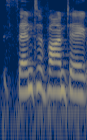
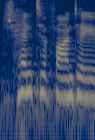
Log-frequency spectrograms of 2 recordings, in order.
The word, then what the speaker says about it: Centofonte: It is Centofonte or Centofonte if you're Italian, and I joke that it means my husband is a better cook than me.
